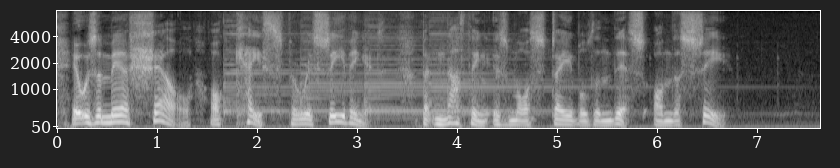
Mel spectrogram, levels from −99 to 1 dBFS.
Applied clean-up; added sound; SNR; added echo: none; Clock; 19 dB; none.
